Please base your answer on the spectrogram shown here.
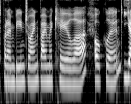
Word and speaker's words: Michaela Okland: You may have recognize her voice, but I'm being joined by Michaela Oakland. Yes, that's how it's pronounced. It's spelled weird. It's Michaela Oakland.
